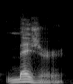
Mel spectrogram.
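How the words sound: It is said with the widespread common pronunciation. This is how most people say it. "I know most people say measure"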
